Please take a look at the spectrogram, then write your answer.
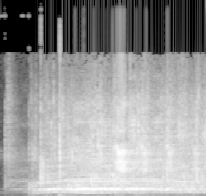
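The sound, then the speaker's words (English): After a brief quiet moment, a crowd breaks into loud, sustained applause, with cheering and whooping voices rising over the steady clapping. “We brought in the applause instead of the slurp.”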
